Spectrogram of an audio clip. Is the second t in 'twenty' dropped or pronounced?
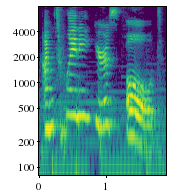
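dropped. The second t in twenty is dropped. "E eu diria, pelo inglês americano"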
